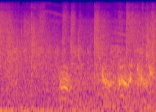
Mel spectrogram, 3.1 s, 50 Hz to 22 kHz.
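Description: Explosions boom during a bomb run in the Ace Combat 7 flight game, low rumbling blasts layered under a continuous roar with overlapping radio-style voices talking throughout.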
